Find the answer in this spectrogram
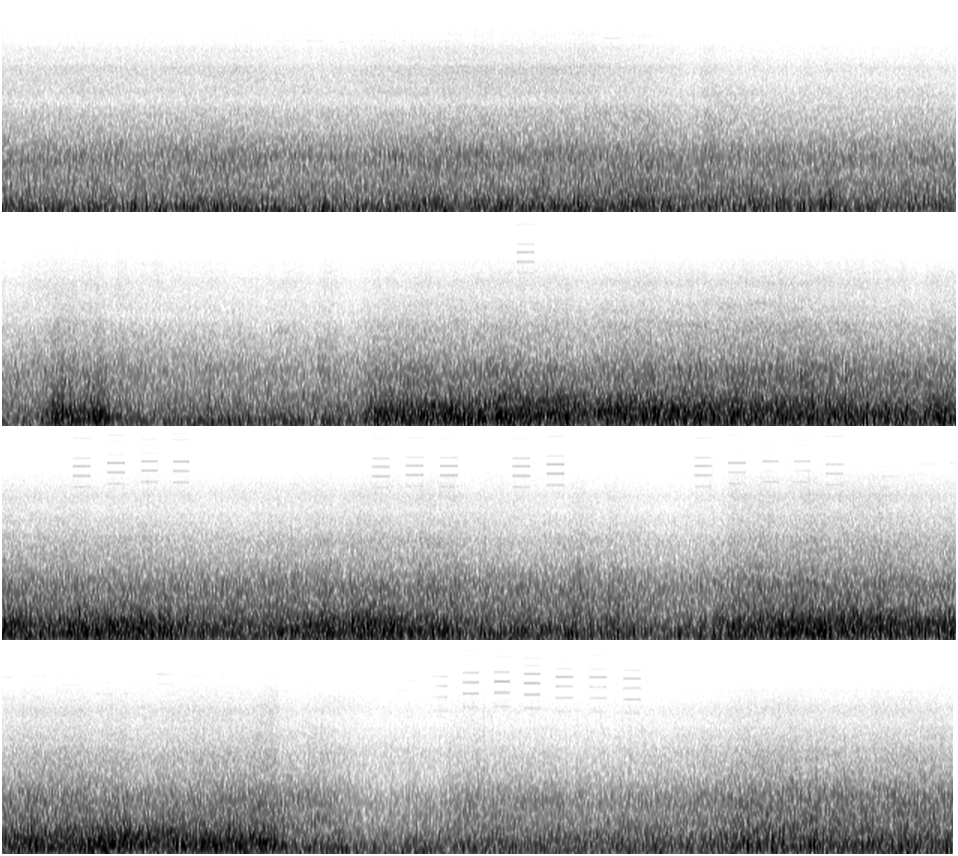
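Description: Wind rushing over the microphone in flight under a paraglider: a steady, deep rushing noise that swells louder from about eleven seconds in until a few seconds before the end, with a brief surge at about eight seconds.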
